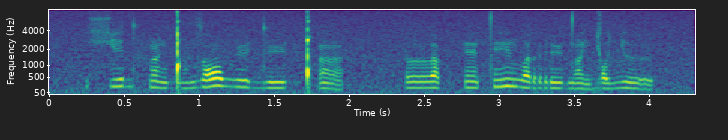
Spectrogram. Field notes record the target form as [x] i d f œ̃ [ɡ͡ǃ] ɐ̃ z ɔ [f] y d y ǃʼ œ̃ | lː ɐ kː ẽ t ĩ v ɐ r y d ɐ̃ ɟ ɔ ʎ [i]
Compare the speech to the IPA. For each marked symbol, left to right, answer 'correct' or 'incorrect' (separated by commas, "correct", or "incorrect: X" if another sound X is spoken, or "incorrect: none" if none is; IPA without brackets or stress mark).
incorrect: ç, correct, incorrect: v, incorrect: ɨ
